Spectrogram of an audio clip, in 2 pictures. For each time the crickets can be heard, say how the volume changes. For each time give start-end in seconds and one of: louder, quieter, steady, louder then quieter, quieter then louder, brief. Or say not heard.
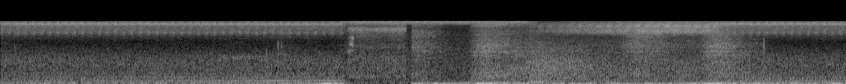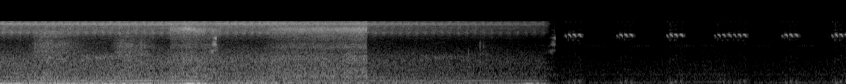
0.0-16.8 quieter.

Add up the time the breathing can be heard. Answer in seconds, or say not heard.
9 s.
